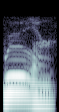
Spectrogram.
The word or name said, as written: ruler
